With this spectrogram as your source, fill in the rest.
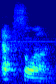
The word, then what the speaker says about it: epsilon: that thing that looks like an e is pronounced Epsilon and we say that if you truly think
